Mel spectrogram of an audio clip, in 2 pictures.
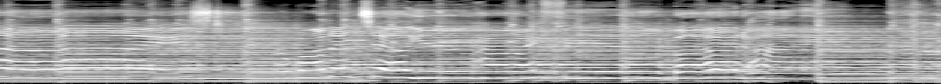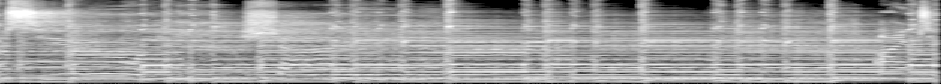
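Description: A woman singing while playing an acoustic guitar.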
